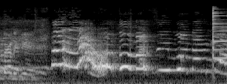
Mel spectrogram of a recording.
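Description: A woman's voice crying out in a high, wavering wail.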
